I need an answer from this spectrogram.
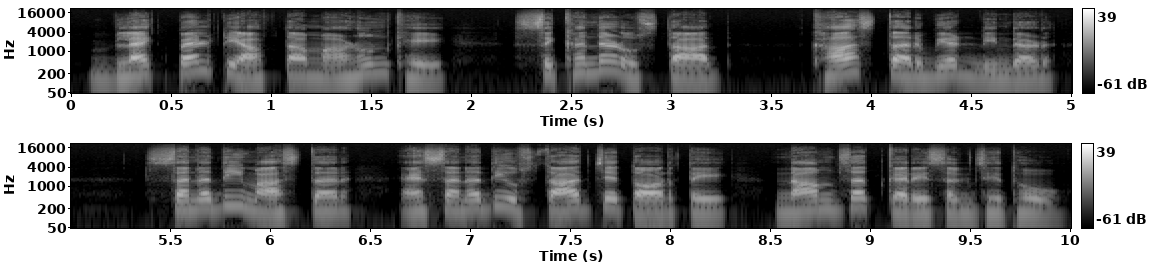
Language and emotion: Sindhi, neutral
